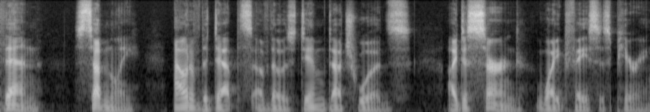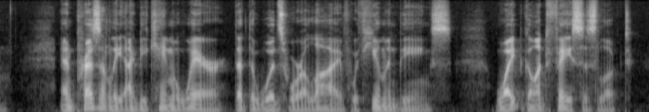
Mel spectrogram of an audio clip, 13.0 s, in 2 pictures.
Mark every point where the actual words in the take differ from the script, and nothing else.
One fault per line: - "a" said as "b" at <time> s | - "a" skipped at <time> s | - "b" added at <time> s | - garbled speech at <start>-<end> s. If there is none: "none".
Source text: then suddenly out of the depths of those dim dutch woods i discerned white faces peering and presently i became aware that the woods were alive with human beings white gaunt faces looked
none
